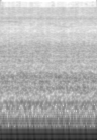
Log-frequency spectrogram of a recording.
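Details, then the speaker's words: Ford Ranger brought in for not running right, started for a first listen. Low, uneven, rough idle with an irregular stumble in the firing beat, one cylinder dropping out. Definite misfire, cause not yet diagnosed. "So let's start it up and see what we got. Oh, it's definitely got a misfire. It's definitely skipping."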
